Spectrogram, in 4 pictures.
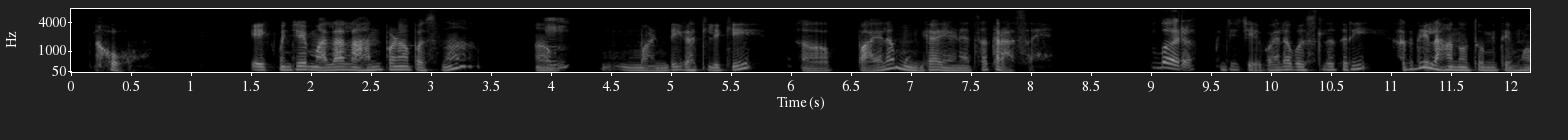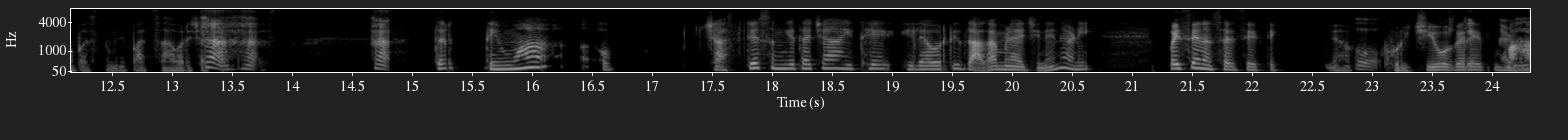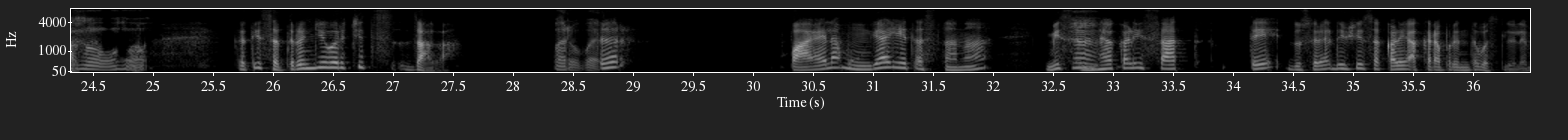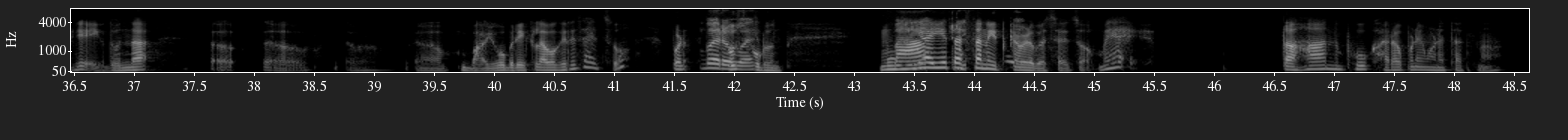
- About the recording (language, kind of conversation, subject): Marathi, podcast, संगीताच्या लयींत हरवण्याचा तुमचा अनुभव कसा असतो?
- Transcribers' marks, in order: other noise; tapping; surprised: "बाप रे!"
